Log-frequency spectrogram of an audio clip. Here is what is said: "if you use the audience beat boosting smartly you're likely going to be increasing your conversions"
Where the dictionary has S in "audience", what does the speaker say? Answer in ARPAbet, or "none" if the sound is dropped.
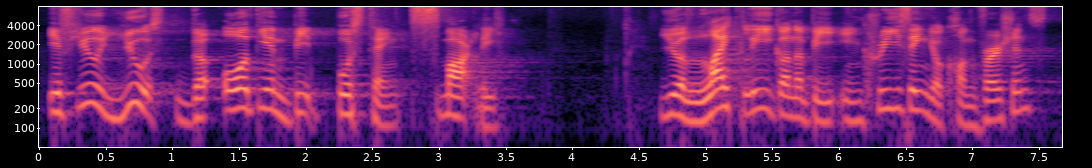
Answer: none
